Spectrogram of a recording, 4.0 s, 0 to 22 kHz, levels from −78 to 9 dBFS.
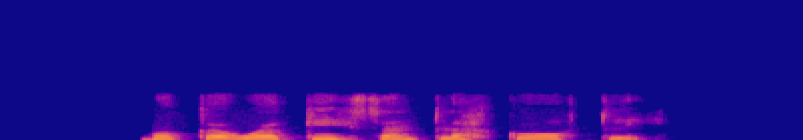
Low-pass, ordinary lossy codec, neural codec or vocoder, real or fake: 7.2 kHz; MP3, 48 kbps; none; real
